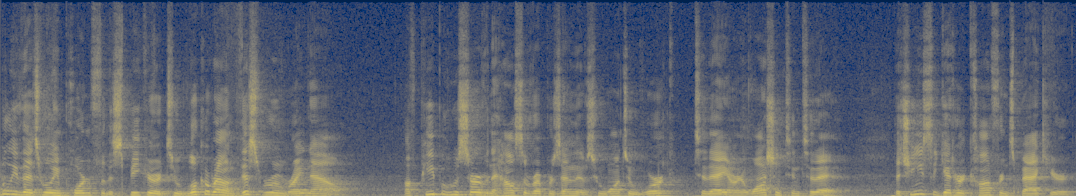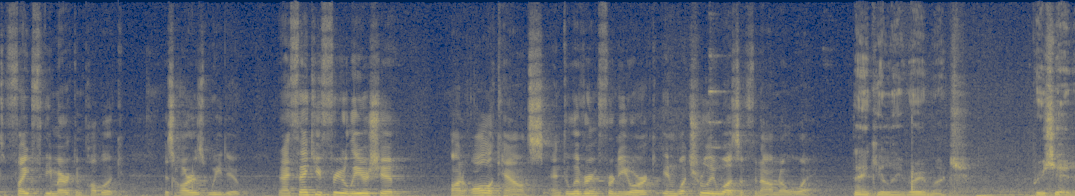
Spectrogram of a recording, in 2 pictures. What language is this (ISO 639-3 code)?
eng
